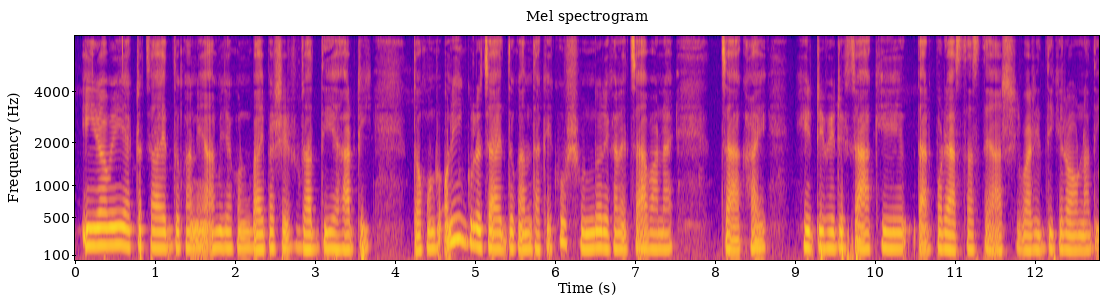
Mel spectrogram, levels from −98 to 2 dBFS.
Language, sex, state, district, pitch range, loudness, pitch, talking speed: Bengali, male, West Bengal, Kolkata, 155-170 Hz, -15 LUFS, 160 Hz, 170 wpm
